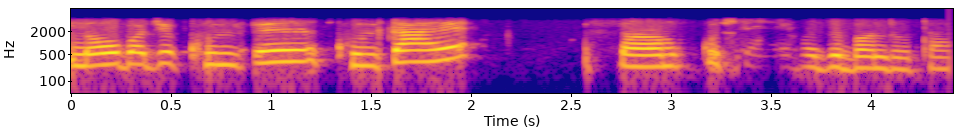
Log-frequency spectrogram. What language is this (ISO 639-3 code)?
hin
